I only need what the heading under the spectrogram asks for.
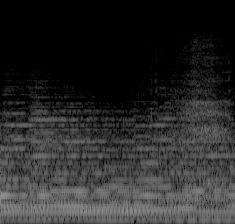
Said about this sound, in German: Schon ein Jahr vor der Kirchenweihe wurden bei Perner in Passau die fünf Glocken gegossen. Ihre Grundtöne stimmen mit dem Anfang der Salve Regina Melodie überein und läuten darüber hinaus in musikalischer Harmonie mit den Glocken der benachbarten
